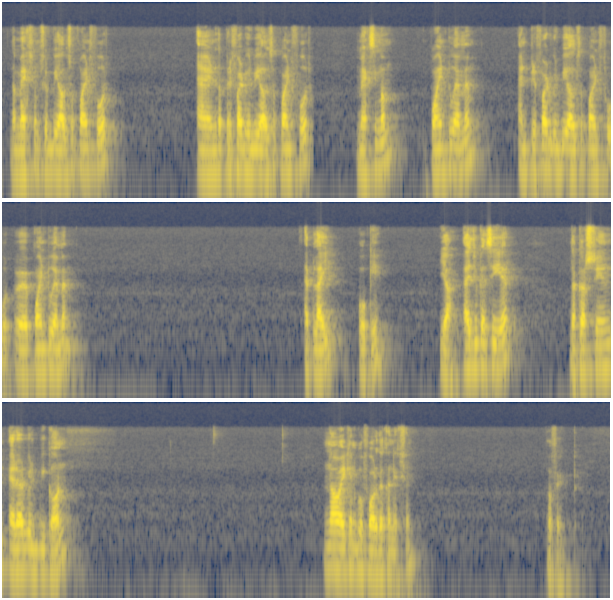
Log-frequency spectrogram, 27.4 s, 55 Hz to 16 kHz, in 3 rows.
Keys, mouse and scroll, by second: 0.1 click, 1.6-2.6 typing, 3.2 Return, 4.4 click, 5.3-6.3 typing, 7.0 Return, 8.5 click, 9.5-10.8 typing, 11.4 Return, 12.7 click, 13.6-14.7 typing, 15.2 Return, 16.3 click, 17.2-18.2 typing, 19.4 Return, 20.4 click, 22.5 scroll down 1, 26.7 click.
